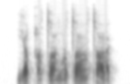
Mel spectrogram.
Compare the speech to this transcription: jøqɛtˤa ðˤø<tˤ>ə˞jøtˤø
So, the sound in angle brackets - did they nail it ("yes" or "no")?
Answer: yes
